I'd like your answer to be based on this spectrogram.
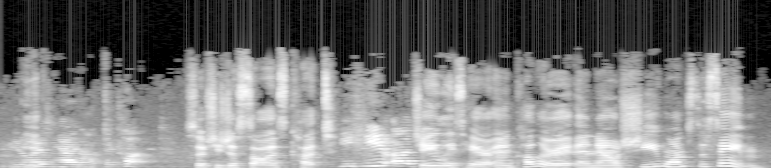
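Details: Adult woman; typical adult speech.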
